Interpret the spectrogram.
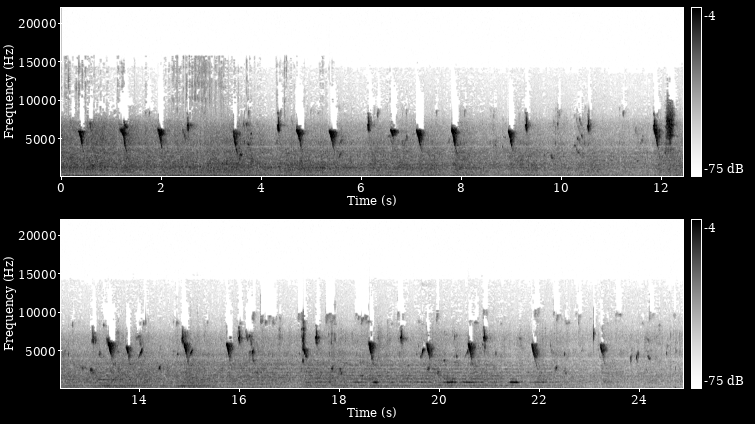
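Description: Small birds chirping: short, high chirps that slide downward, about two a second, over steady outdoor background noise. A low hum sits under them for the first several seconds, then fades.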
